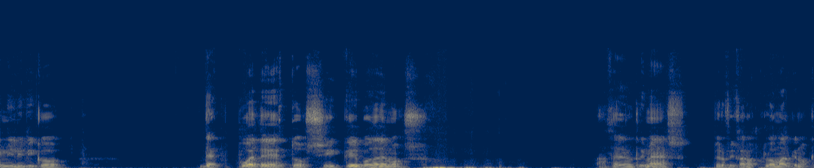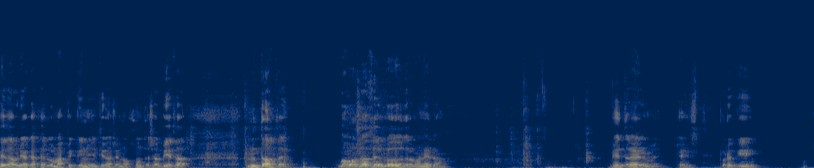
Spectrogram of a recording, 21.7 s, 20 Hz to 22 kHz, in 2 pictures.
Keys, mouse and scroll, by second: 1.0 Tab, 2.6 Tab, 6.7-9.3 drag, 9.3-19.1 middle drag, 13.4 ctrl+z, 14.0 Tab, 15.8 KP_Divide, 17.7 alt+q, 19.1 right click, 19.9 g.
